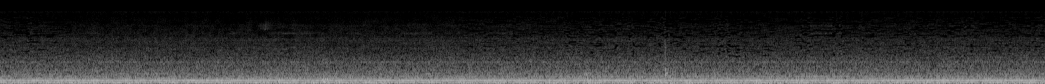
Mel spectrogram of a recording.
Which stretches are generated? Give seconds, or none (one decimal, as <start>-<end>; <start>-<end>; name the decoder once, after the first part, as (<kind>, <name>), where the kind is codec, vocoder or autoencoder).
0.7-4.6 (autoencoder, DAC-VAE)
